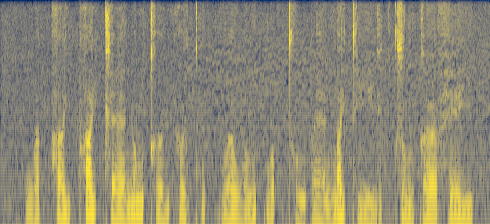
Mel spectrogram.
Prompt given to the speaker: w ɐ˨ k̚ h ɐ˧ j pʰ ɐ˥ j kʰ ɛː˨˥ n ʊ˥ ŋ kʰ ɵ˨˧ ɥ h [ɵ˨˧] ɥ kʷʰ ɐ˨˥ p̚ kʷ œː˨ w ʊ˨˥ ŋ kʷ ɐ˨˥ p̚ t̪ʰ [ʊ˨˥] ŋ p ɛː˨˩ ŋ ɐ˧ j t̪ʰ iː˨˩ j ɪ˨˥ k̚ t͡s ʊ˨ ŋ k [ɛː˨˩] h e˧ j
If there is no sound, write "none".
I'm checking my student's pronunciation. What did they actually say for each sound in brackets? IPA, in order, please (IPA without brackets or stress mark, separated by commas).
ɵ˨, ʊ˨˩, œː˨˩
